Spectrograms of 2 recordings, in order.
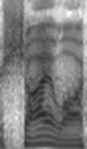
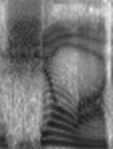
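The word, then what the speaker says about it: Shylock: Is it possible that Shakespeare originally intended the name to be pronounced with a short I rather than a long one? So instead of being it would have been Shillock or Shill for short.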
